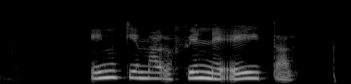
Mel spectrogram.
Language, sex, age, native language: Icelandic, female, 9, Icelandic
